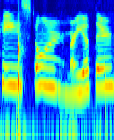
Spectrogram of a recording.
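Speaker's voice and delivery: calling out, voice projected upward. Calling up to someone in the crow's nest: yelling up to someone. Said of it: "yell up to him".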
